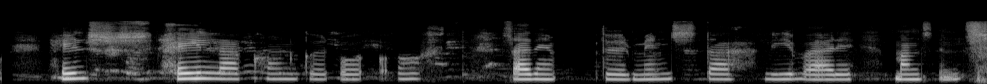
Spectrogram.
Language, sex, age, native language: Icelandic, female, 18-19, Icelandic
